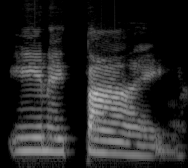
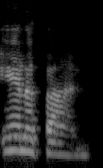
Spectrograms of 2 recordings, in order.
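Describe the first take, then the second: First: It is said like two separate words. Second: It is run together as one word. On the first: This is how Southerners actually say it. The speaker calls it right. "We say anything. Thing" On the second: This is how film dialect coaches render Southern speech. The speaker calls it wrong. "in a movie, if you're in the South, they say anything. But that's the way a British person would say anything"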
